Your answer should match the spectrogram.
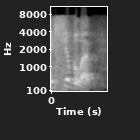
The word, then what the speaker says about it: Shibboleth: Okay, say Shibboleth. And they're like, they couldn't make that sh sound.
